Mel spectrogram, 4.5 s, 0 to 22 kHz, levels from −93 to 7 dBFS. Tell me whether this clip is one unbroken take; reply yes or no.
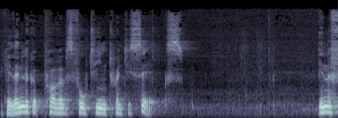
yes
